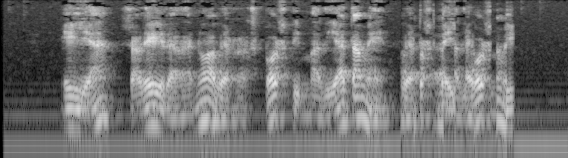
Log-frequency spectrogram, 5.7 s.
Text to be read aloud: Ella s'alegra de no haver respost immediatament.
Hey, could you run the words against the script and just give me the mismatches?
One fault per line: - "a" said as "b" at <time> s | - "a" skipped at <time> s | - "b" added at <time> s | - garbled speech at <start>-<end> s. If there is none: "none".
- garbled speech at 4.0-5.1 s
